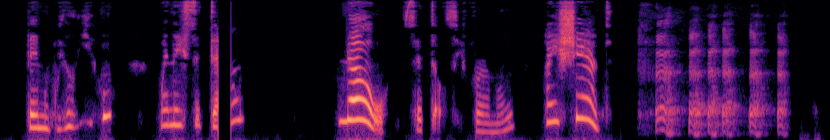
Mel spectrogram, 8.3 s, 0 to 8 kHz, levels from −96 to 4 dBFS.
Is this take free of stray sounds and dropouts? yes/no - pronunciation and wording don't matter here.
no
